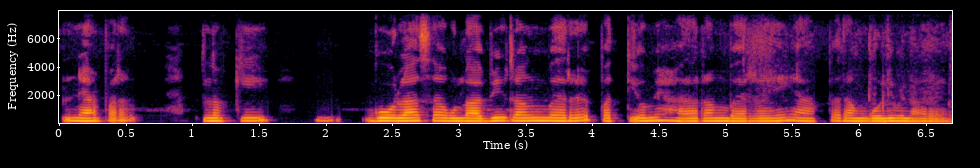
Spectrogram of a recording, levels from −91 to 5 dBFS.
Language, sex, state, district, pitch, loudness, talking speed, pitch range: Hindi, female, Rajasthan, Jaipur, 195 Hz, -16 LUFS, 170 wpm, 180-205 Hz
